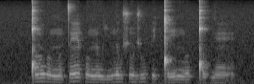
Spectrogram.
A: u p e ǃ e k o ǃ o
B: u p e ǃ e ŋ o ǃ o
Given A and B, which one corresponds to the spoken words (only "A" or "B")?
B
